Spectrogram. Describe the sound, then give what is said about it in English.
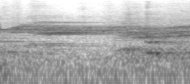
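Congregation in a church whistling a tune together: a blended, sustained high whistle that drifts up and down in pitch throughout, with no words. “So let's try this one more time. The whistle part is yours.”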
